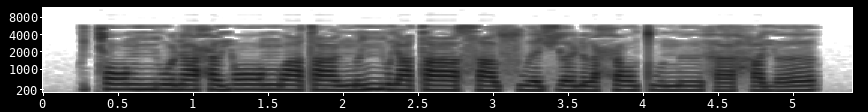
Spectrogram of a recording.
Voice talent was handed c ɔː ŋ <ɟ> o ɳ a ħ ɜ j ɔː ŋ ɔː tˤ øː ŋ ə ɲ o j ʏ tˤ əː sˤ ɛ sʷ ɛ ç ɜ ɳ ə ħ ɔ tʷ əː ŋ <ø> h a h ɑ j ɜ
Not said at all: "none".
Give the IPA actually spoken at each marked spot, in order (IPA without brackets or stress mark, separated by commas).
ɲ, øː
